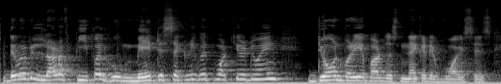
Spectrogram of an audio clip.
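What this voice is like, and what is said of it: Thick Indian accent. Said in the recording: “you're Indian with a thick accent”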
